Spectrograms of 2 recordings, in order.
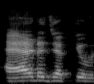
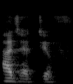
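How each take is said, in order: First: The d sound is clearly pronounced. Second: The d sound is left silent. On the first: The speaker calls it wrong. "ये एडजेक्टिव नहीं है" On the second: The speaker calls it right. "डी आता है तो वो silent होगा"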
